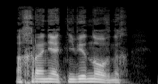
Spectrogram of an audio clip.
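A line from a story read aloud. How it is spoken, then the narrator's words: Mocking, agent. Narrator (Russian): насмешливо сказал агент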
